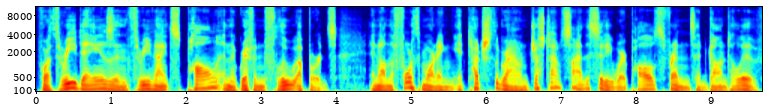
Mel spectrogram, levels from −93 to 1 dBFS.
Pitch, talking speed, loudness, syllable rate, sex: 105 Hz, 200 wpm, -19 LUFS, 4.3 syllables/s, male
